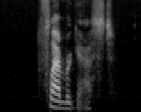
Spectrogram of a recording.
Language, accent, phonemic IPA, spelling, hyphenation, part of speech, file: English, General American, /ˈflæbɚˌɡæst/, flabbergast, flab‧ber‧gast, verb / noun, En-us-flabbergast.ogg
- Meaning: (verb) To overwhelm with bewilderment; to amaze, confound, or stun, especially in a ludicrous manner; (noun) 1. An awkward person 2. Overwhelming confusion, shock, or surprise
